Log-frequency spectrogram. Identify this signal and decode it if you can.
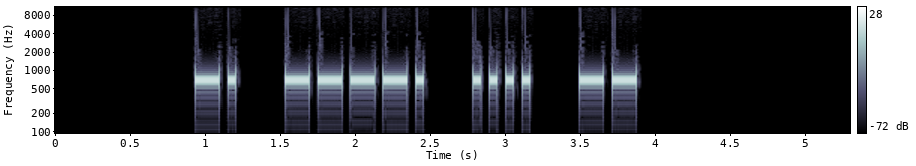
Morse code, heard as a keyed tone, about 22 wpm, spaced as for 16 wpm, 700 Hz. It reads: N9HM
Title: USA Call Signs - 4 Characters - 2x Character Spacing - 22wpm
